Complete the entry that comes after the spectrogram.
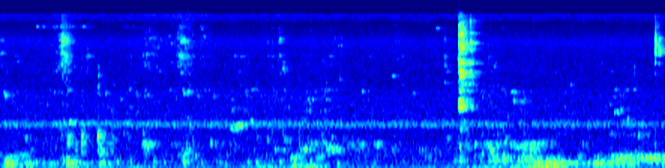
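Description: Close-miked wet chewing and lip smacking of a person eating raw shrimp, with one sharp clink about four and a half seconds in.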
